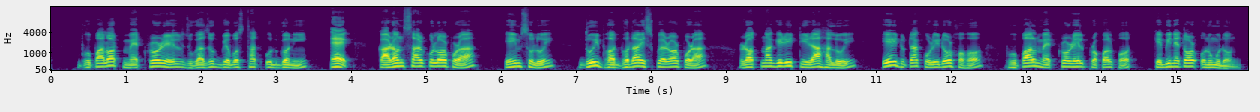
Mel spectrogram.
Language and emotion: Assamese, neutral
